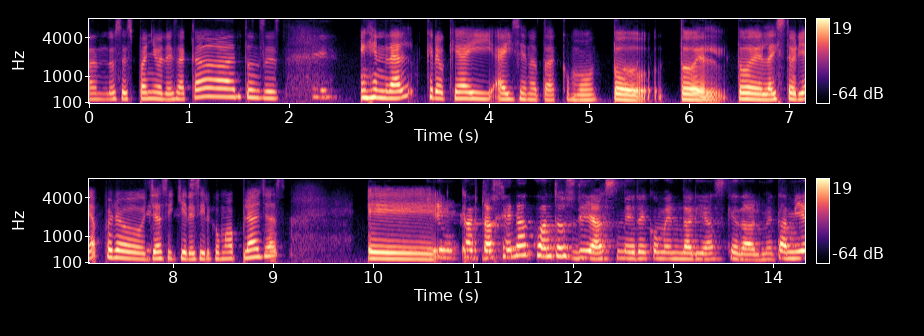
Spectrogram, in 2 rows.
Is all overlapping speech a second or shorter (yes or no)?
yes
